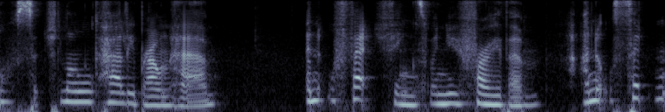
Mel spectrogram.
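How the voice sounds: What you hear is a natural reading voice.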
